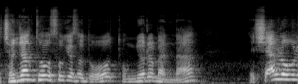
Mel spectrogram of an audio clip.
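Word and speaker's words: שלום: 에 평화 란 뜻이죠 이스라엘 발로 표와 정확한 발음은 셜록 이에요 액션 럼 샬롬 이스라엘 2 으 아 야외에 cro 평강의 하나님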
